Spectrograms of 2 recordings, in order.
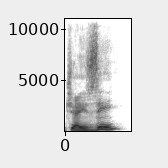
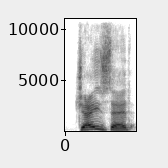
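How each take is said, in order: First: Z is said the American way. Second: Z is said the British way.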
